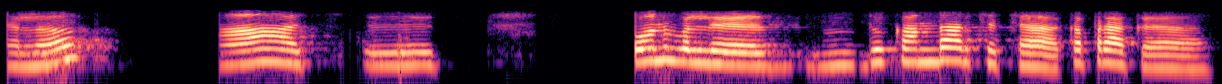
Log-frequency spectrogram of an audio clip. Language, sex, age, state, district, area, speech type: Hindi, female, 60+, Bihar, Madhepura, rural, conversation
